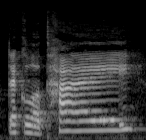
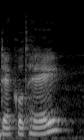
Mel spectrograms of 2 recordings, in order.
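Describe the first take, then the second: First: It is said in a Southern American accent. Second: It is said in a plain, neutral accent.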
